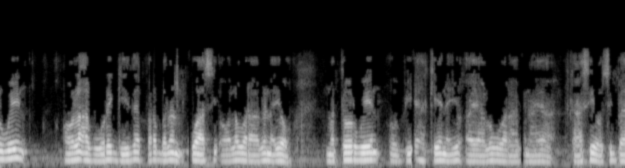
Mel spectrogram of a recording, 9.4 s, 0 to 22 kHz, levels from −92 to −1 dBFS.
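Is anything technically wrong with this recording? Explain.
Yes. Two faults are audible in this speech clip.

Throughout, the audio carries the character of the AMR wideband (HD Voice) codec at a low rate, consistent with about 8.85 kbit/s. The codec models speech up to 6.4 kHz with a pulse-excited vocal tract filter and fills 6.4 to 7 kHz with shaped noise. At a rate this low, the model can't track the voice finely, so the speech sounds plainly rough and raspy.

Lost AMR speech frames cause three short disruptions. At 2.83 to 2.88 s, between "awuure geeda fara badan" and "oo la waraabinayo", a brief dip or warble fits a single lost 20 ms frame. At 6.17 to 6.33 s, after "matoor weyn oo" and before "keenayao ayaa lagu", and again at 7.81 to 7.90 s, just after "keenayao ayaa lagu", the gaps suggest two consecutive lost frames each. The decoder concealed them by repeating the last good pitch and vocal tract settings with falling gain. 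The sound smears and quickly fades, then resumes weak or rough.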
